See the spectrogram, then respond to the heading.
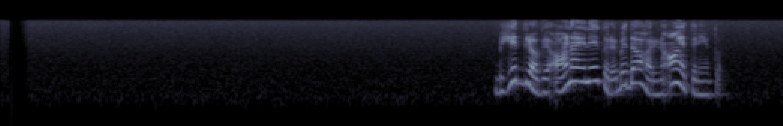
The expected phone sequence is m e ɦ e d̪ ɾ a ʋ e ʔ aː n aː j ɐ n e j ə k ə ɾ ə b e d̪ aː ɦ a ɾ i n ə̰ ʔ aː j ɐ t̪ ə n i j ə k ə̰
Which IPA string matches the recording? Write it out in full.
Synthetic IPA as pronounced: b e ɦ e d̪ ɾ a ʋ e ʔ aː n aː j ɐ n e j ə k ə ɾ ə b e d̪ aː ɦ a ɾ i n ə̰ ʔ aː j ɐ t̪ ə n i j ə k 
